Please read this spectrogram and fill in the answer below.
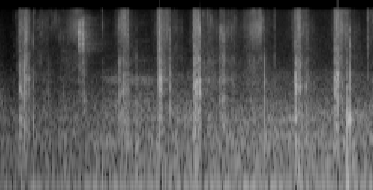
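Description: A tarot deck being shuffled by hand: a quick, irregular patter of card clicks, about five or six a second.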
